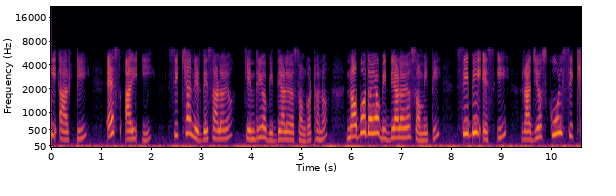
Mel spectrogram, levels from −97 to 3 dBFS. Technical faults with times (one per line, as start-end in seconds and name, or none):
0.00-10.60 MP2 compression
